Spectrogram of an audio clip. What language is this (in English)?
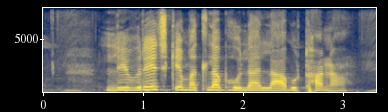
Bhojpuri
